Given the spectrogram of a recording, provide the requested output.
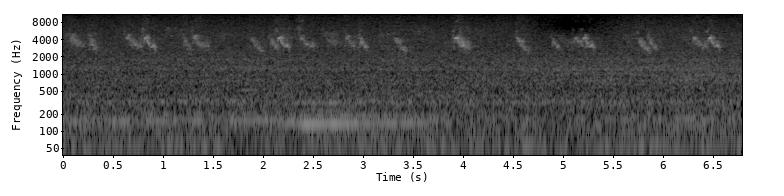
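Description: House sparrow chirps: short, high double notes repeated about every half second over a steady low traffic rumble.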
